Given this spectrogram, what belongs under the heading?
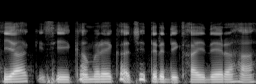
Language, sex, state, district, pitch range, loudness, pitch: Hindi, male, Jharkhand, Ranchi, 110-120 Hz, -16 LUFS, 115 Hz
